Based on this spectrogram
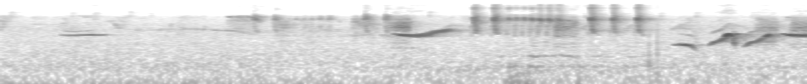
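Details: White-rumped shama used as a decoy bird for trapping, singing quietly: clear rising and falling whistles with sharp upswept notes and a few chattering clicks, set against faint background noise.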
